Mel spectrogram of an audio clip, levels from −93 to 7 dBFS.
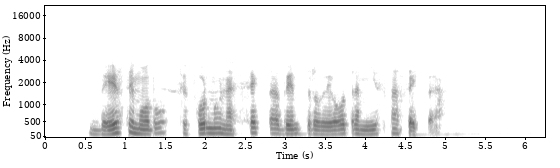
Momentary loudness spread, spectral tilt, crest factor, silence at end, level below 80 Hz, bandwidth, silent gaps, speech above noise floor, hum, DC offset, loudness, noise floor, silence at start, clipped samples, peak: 14 LU; -8.5 dB/octave; 20 dB; 1.3 s; -84 dBFS; 3.7 kHz; none; over 46 dB; none; under 0.1%; -44 LUFS; under -90 dBFS; 0.55 s; under 0.1%; -24 dBFS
